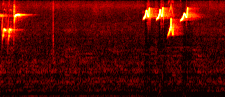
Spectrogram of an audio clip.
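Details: Cinereous tit in strong 'nembak' song, used to prompt other birds to sing; a brief cluster of chirps at the start, a pause, then a crisp phrase of four high, sharp notes.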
